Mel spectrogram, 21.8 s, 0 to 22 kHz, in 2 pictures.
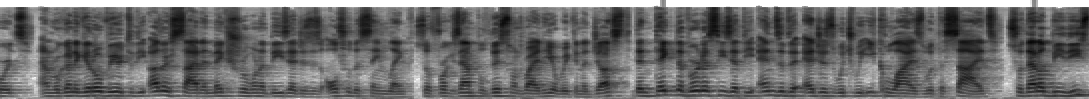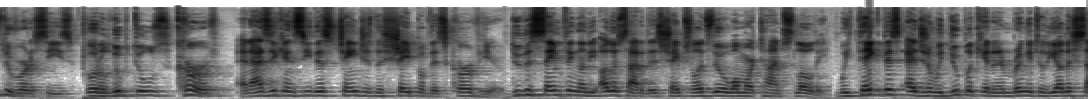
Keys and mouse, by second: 0.3 2, 1.0 shift+d, 3.4 shift+middle click, 3.8-5.1 typing, 4.8 right click, 6.2 shift+g, 7.4 ctrl+z, 8.0 shift+middle click, 9.1 middle click.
